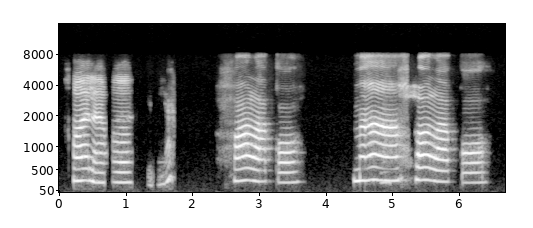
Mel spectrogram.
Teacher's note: Ada suara seperti suara ngorok gitu, tapi tidak terlalu kasar gitu ya.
